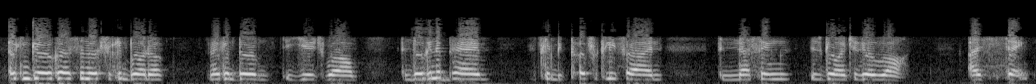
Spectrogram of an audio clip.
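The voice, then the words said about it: Good impression of a politician. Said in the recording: “It's a very good impression. Good. That's pretty good.”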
